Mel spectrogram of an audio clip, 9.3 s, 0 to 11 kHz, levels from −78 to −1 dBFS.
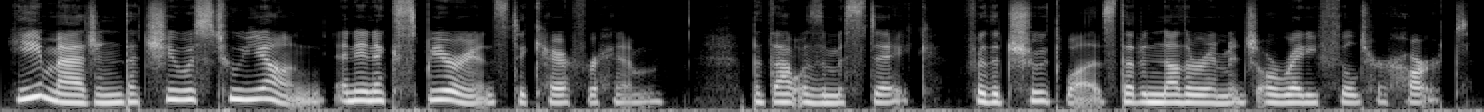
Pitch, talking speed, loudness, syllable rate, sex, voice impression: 215 Hz, 190 wpm, -16 LUFS, 5.3 syllables/s, female, slightly young, slightly adult-like, very thin, tensed, slightly powerful, bright, hard, clear, fluent, cool, very intellectual, refreshing, very sincere, calm, friendly, reassuring, unique, very elegant, sweet, lively, kind, slightly light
